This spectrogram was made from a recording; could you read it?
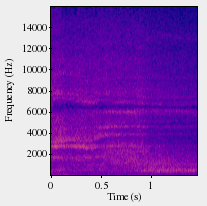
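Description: A long, deep breath drawn in through the nose, a steady airy hiss that holds at an even, fairly loud level for about a second and a half with no talking.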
